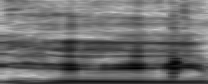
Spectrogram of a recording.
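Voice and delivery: slowed-down stoner drawl; stoned half-speed voice. Retold or imitated. Host imitates their podcast at half speed, stoned drawl. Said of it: "sounds like we are stoned".

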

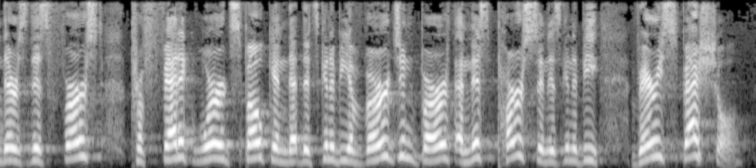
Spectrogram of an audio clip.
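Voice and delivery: rising into a fervent sermon peak; preaching at full force. Acted. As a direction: drive the point home to the congregation.

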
